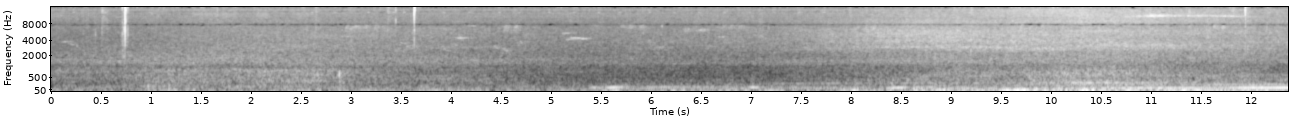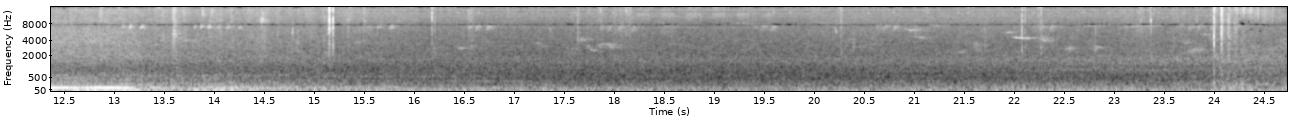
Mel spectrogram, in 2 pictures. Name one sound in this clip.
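Birds peck at food close by with light taps.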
